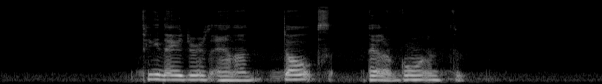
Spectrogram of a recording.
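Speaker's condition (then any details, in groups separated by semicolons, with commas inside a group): Cerebral palsy; osteoporosis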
